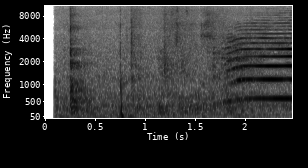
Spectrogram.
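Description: A short voice-like sound and a single knock, then near the end a fiddle starts a long bowed note.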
